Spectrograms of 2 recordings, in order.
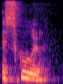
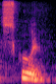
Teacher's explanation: they add an E to the beginning to make the S pronounceable for them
